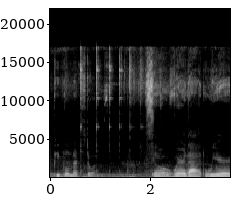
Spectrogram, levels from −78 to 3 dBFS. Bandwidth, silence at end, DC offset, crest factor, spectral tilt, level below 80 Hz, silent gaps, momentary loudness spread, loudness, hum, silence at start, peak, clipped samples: 17.5 kHz; 0 s; under 0.1%; 16 dB; -7 dB/octave; -48 dBFS; none; 13 LU; -23 LUFS; none; 0 s; -6 dBFS; under 0.1%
